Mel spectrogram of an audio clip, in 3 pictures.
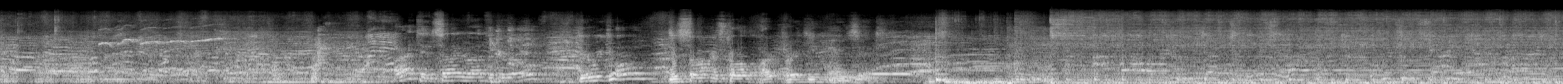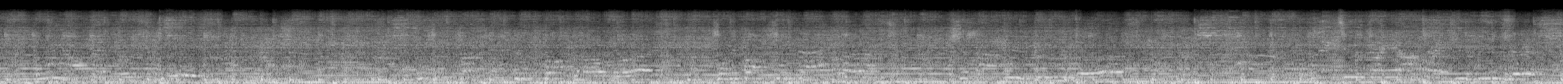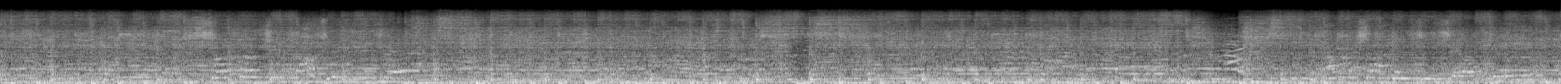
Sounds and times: Exciting music: 0:09.3 - 0:46.8.

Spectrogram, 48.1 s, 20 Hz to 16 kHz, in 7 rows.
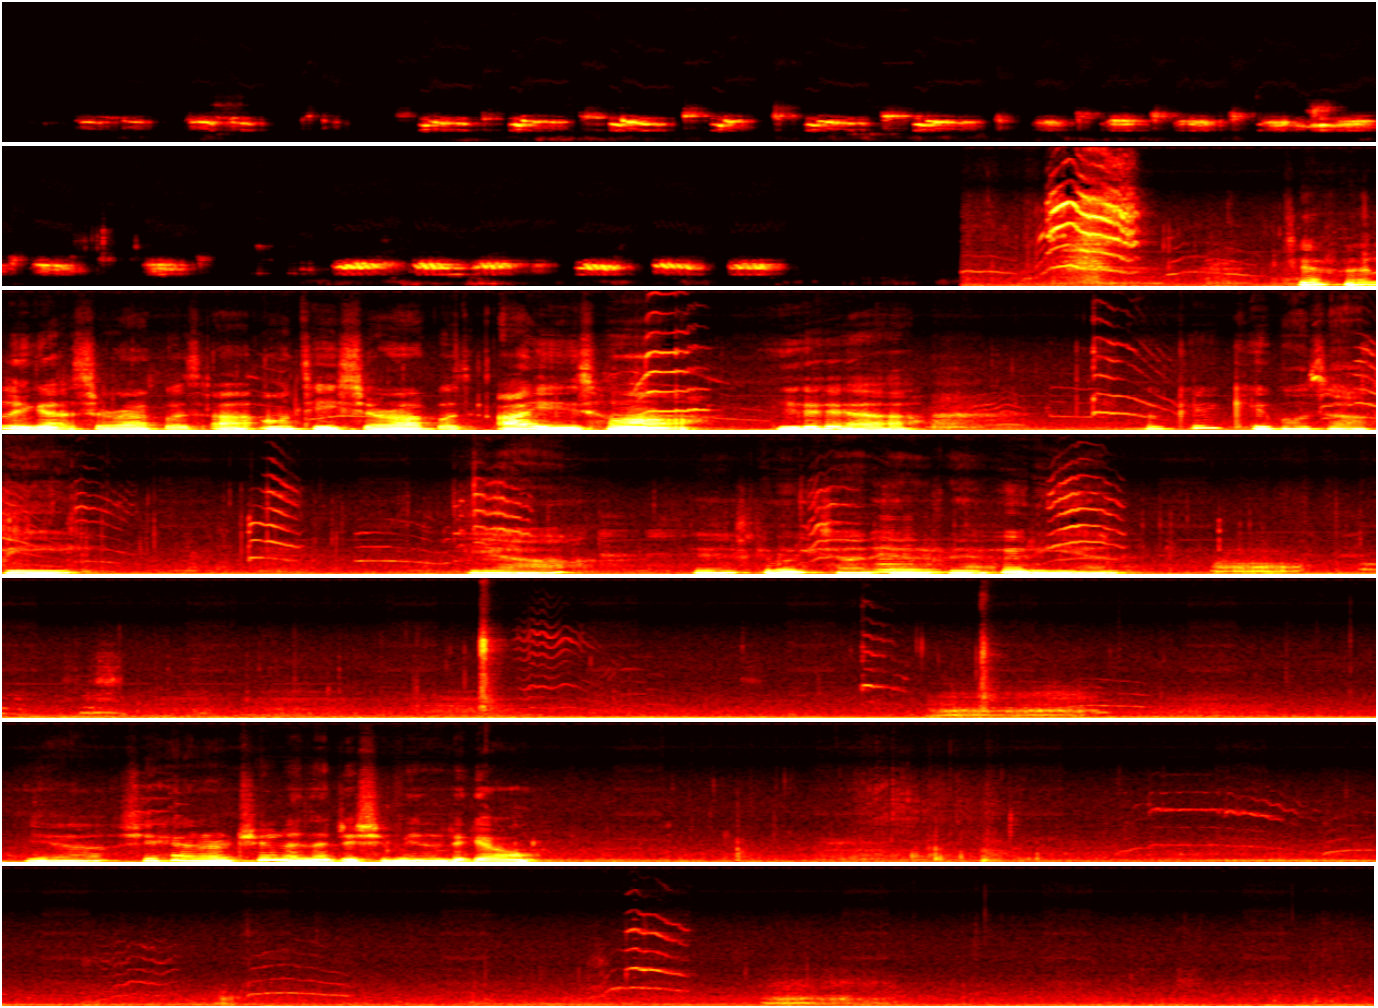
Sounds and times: Chirp, tweet: 0:00.4 - 0:10.8.

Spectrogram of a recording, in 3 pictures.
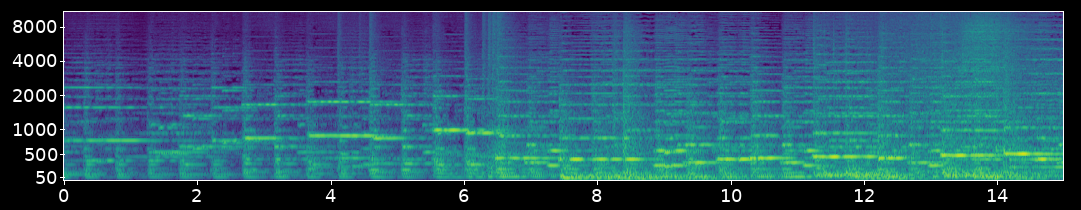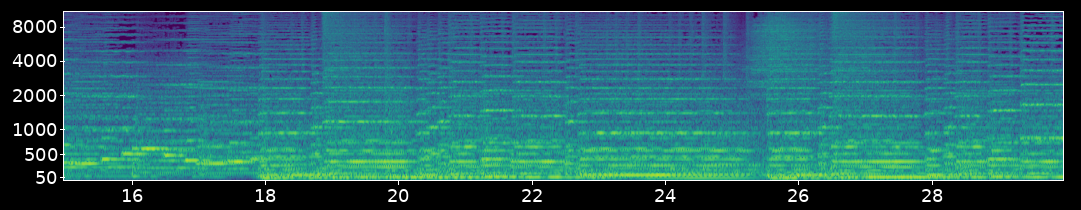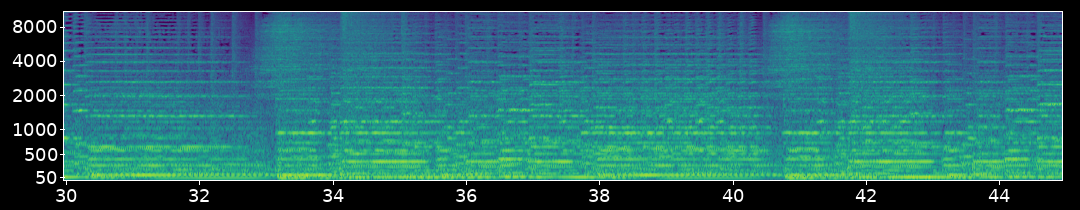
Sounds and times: Background music: 0:00.0 - 0:44.9
Theme music: 0:00.0 - 0:44.9.

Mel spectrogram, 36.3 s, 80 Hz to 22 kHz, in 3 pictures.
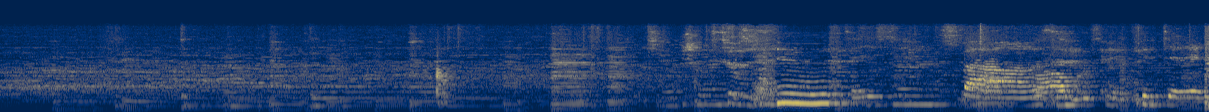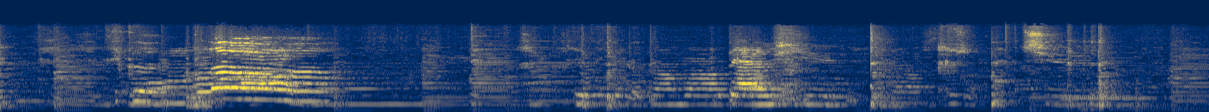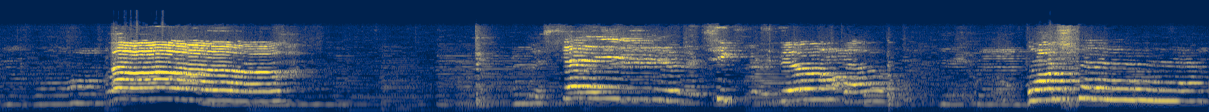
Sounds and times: Music: 0:00.0 - 0:36.2
Child singing: 0:06.6 - 0:16.5, 0:17.4 - 0:27.8, 0:29.3 - 0:33.3, 0:34.4 - 0:36.2.

